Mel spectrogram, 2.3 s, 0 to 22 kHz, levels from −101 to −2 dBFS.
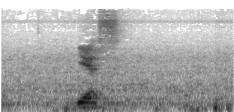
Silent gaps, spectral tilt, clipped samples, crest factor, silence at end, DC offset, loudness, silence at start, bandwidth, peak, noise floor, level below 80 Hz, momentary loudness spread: none; -4.5 dB/octave; under 0.1%; 20 dB; 0 s; under 0.1%; -19 LUFS; 0.05 s; 16.5 kHz; -2 dBFS; -41 dBFS; -44 dBFS; 25 LU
